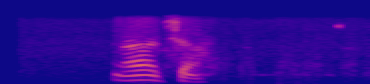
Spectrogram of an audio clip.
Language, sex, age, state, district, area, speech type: Maithili, male, 60+, Bihar, Madhepura, rural, conversation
